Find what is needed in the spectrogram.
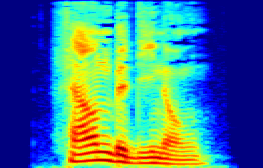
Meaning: remote control (device used to operate an appliance, such as a TV)
- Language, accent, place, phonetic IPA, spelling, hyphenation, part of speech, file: German, Germany, Berlin, [ˈfɛʁnbəˌdiːnʊŋ], Fernbedienung, Fern‧be‧die‧nung, noun, De-Fernbedienung.ogg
